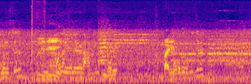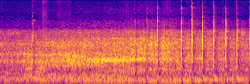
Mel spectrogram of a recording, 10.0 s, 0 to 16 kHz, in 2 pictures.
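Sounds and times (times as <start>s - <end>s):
steady background noise: 0.0s - 10.0s
hammer tapping on metal: 7.7s - 10.0s.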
